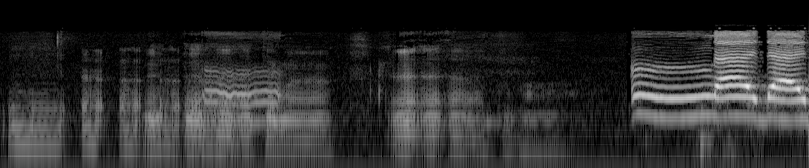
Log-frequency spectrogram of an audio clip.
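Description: A baby babbling. From about five seconds in she gives loud, drawn-out vowel sounds in a high voice that rise and fall. Before that, a man's low, soft voice talks.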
